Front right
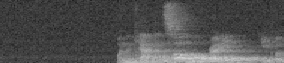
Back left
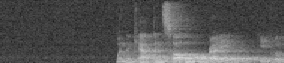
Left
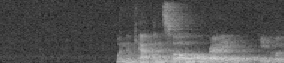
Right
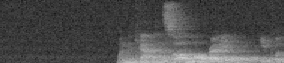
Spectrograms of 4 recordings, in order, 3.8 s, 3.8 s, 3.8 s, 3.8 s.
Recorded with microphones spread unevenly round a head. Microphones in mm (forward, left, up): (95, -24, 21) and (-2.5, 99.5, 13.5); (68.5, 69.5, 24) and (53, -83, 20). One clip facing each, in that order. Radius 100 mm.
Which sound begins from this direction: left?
A man speaking, at 1.6 s.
